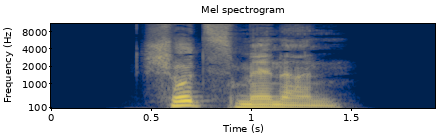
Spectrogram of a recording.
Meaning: dative plural of Schutzmann
- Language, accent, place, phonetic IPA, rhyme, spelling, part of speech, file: German, Germany, Berlin, [ˈʃʊt͡sˌmɛnɐn], -ʊt͡smɛnɐn, Schutzmännern, noun, De-Schutzmännern.ogg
